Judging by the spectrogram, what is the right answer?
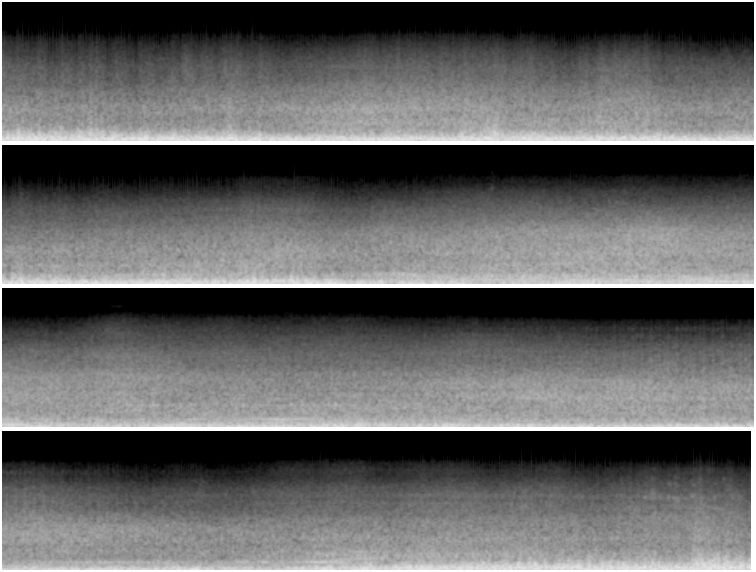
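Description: Car driving along: a steady low rumble of engine and road noise, easing off a little through the middle and picking up again near the end.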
